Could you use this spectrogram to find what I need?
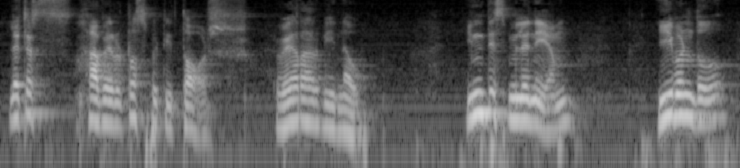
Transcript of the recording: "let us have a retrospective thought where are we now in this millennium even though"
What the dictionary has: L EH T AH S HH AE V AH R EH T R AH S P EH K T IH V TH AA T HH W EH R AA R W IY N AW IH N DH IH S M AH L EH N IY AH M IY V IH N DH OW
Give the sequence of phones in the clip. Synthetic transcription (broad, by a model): L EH T AH S HH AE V AH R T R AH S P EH T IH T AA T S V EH R AA R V IY N AW IH N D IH S M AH L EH N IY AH M IY V IH N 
